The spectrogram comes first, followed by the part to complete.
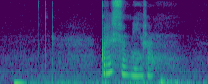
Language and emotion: Russian, sad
